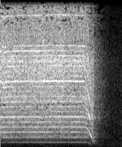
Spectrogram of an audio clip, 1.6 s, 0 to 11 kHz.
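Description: An Aneerpower 13mm cordless brushless hammer drill spins at full speed with a loud steady motor whine, then the whine drops sharply in pitch as the trigger is released and the motor spins down to a stop.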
